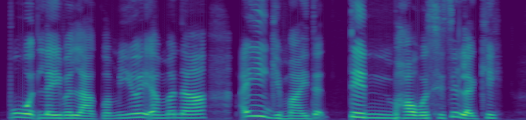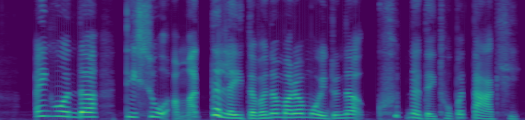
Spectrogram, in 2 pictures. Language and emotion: Manipuri, disgusted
